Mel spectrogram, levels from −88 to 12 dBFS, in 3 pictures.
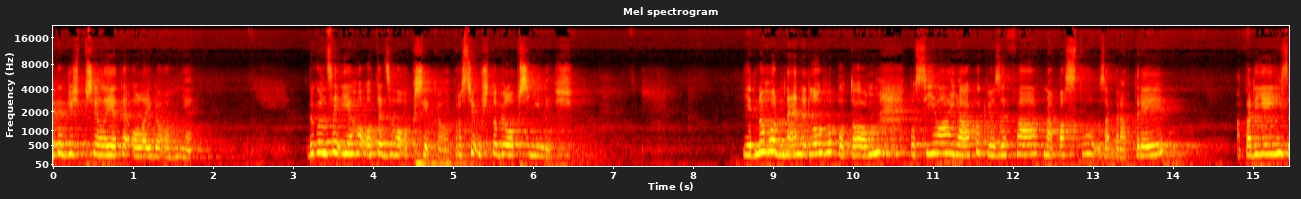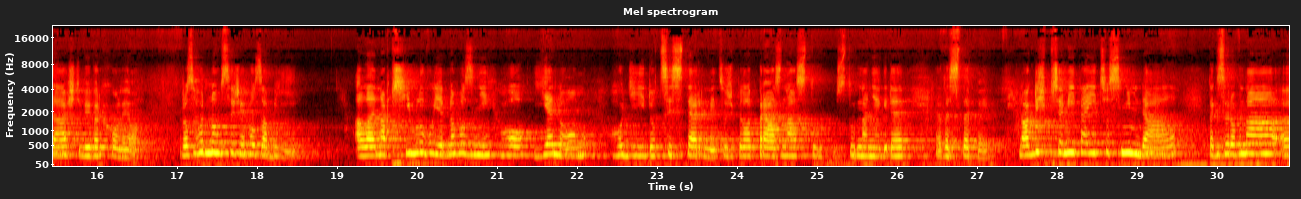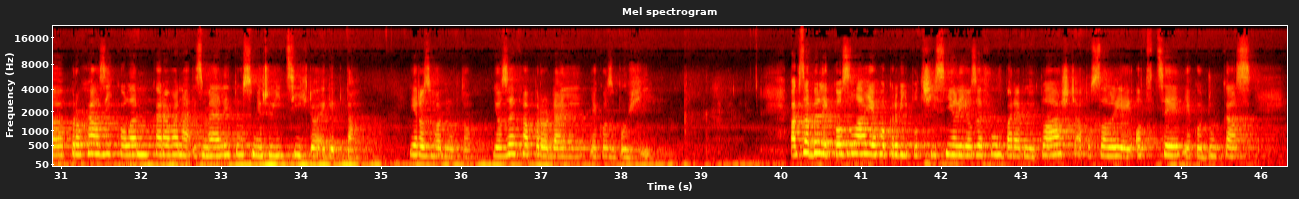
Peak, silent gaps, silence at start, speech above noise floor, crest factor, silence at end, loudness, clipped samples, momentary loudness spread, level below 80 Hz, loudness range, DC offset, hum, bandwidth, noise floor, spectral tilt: -2 dBFS; none; 0 s; 33 dB; 18 dB; 0.05 s; -20 LUFS; under 0.1%; 13 LU; -38 dBFS; 4 LU; under 0.1%; none; over 20 kHz; -54 dBFS; -3 dB/octave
